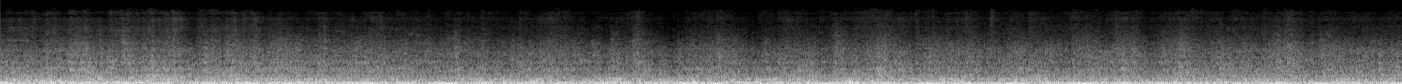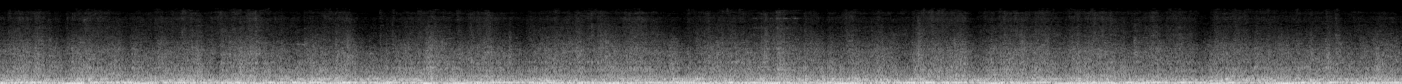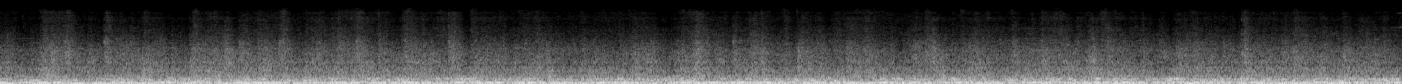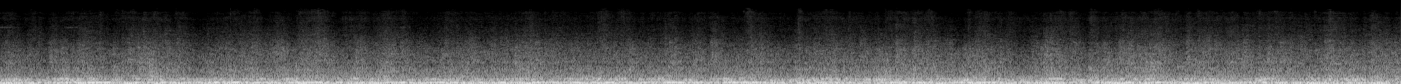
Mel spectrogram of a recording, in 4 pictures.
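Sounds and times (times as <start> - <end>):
train rumble: 0.0 - 56.0.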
